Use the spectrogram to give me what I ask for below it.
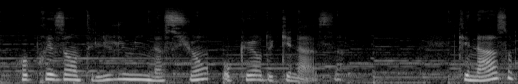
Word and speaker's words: Kenaz: l'illumination au cœur de Kenaz. Kenaz, prononcé Kenoz, bon, si vous le lisez comme moi, voilà. Kenaz, prononcé Kenoz plutôt donc, symbolise, mais moi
